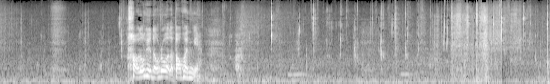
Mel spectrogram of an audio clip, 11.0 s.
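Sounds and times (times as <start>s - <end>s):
person chewing ice cream crunches: 4.4s - 11.0s.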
